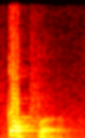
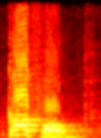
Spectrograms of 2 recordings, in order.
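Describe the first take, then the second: First: The 'of' shrinks into a short vowel. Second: The word 'of' is said in full.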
